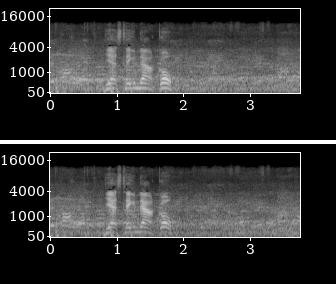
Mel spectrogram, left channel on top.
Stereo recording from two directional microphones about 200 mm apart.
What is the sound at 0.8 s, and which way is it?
Speech, 15° left (ahead or behind).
